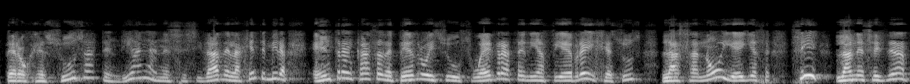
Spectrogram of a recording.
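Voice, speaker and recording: A man delivers a conversational sermon in a high-pitched voice. He talks animatedly, acts out the Bible scenes and keeps checking in with his listeners as he goes. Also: a bit bright. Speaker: preacher.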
